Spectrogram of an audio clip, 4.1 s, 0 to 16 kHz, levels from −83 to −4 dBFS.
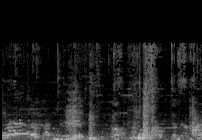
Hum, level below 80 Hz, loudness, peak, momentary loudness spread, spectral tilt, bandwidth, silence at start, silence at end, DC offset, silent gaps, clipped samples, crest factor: none; -60 dBFS; -34 LUFS; -14 dBFS; 12 LU; -5 dB/octave; 11.5 kHz; 0.05 s; 0 s; under 0.1%; none; under 0.1%; 18 dB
